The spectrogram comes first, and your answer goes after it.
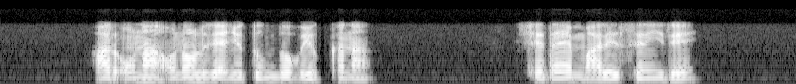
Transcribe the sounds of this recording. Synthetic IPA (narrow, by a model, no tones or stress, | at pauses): aɾɔnaʔɔnɔlɛd͡ʒaʔɲut̪umd̪ɔɦujuʔkana | sɛd̪ajmaɾɛɾsɛniɾɛ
